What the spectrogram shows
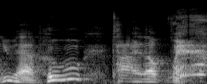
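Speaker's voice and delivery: angry, disbelieving, high, swooping outburst. Retelling a scene where the Joker learns what Harley did: imitating angry Joker. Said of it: "so he pissed".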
